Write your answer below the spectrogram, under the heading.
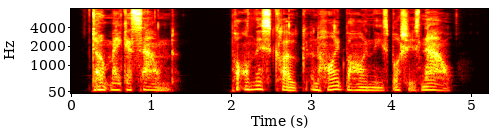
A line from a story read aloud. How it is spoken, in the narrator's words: Troy whispers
